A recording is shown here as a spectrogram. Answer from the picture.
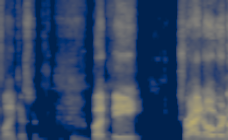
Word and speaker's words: Lancaster: me repeatedly it's pronounced Lancaster okay apparently that's some sort of English thing by the way apparently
